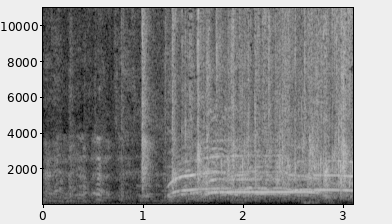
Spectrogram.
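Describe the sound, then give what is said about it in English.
A live audience breaks into loud, sustained applause that swells suddenly after a brief murmur, with a long sliding whistle or cheer riding over the dense clapping. “For applause now.”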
